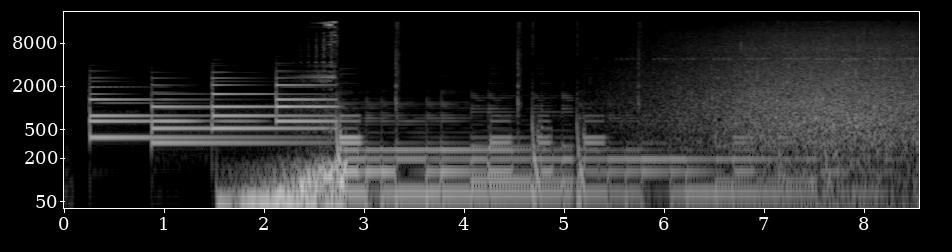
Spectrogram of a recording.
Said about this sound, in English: Welcome to Nabaoy River. Surrounded by forests and mountains, it teems with life.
